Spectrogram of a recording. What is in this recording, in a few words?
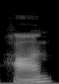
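"han", Mandarin Chinese, tone 2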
